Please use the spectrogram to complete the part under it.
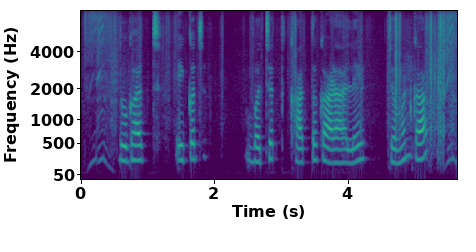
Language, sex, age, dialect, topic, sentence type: Marathi, female, 18-24, Varhadi, banking, question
